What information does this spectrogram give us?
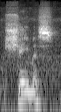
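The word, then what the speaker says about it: shamus: which I assume is it's spelled s-h-a-m-u-s but uh it's pronounced like Sheamus the Irish name and I'm assuming it's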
